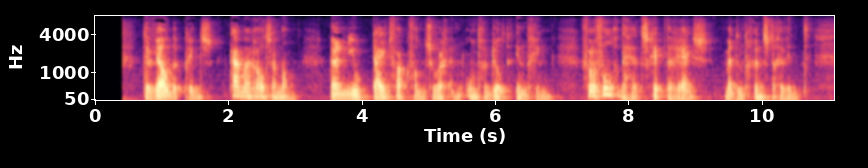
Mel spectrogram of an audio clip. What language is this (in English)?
Dutch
